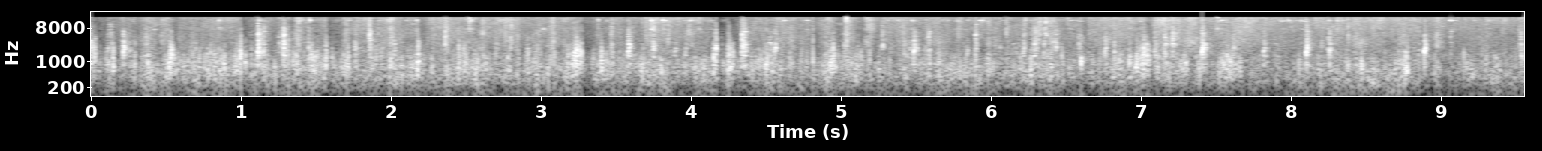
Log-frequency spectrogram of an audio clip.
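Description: A sailing ship under way heard from on deck: a steady rushing noise with rapid, irregular clattering and knocks.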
